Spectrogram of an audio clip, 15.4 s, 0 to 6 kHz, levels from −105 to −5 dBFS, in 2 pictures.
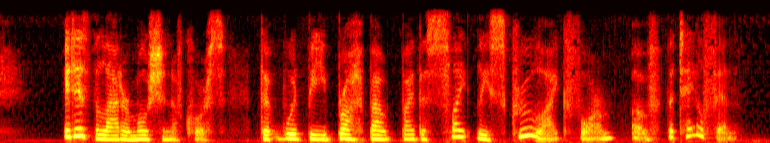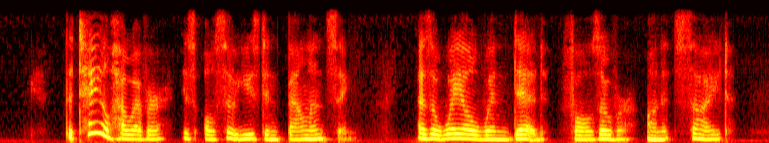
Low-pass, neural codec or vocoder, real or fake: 5.4 kHz; codec, 16 kHz, 0.4 kbps, LongCat-Audio-Codec; fake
